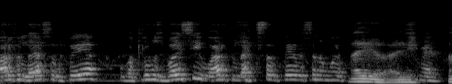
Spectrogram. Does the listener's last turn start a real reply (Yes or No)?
Yes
